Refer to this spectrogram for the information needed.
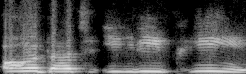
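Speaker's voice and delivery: put-on whispering. Retelling what someone in the van said: imitating someone whispering.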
